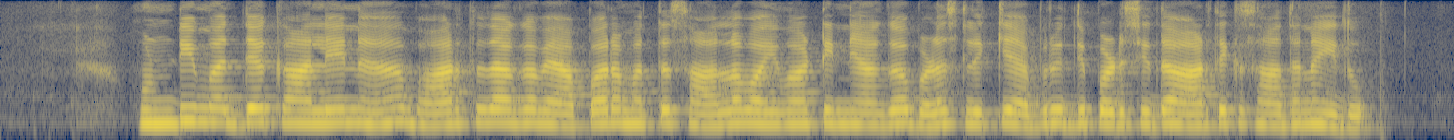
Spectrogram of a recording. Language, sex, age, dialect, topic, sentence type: Kannada, female, 41-45, Dharwad Kannada, banking, statement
